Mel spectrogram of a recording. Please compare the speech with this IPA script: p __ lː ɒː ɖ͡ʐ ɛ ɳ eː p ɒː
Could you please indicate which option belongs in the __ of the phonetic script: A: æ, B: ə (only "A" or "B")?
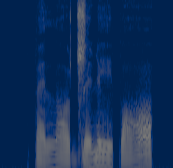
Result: A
